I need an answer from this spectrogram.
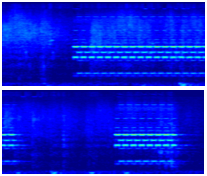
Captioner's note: phone ringing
